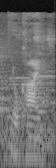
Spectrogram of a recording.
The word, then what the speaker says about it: Youkai: This mate, did I say that right? Or is it Yokai? – Youkai.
